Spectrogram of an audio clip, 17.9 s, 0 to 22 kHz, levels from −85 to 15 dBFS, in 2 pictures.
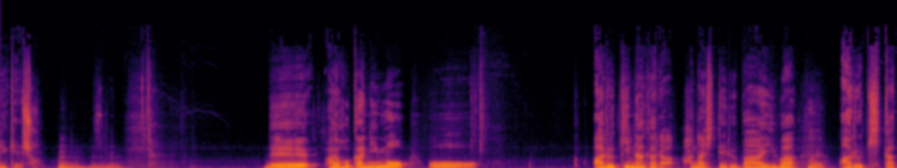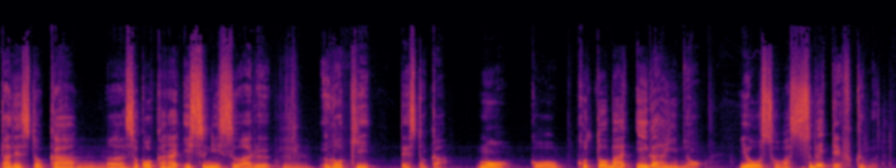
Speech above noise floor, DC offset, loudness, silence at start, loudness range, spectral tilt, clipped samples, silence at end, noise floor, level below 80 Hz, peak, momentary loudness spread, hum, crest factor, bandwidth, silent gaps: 38 dB; under 0.1%; -17 LUFS; 0 s; 3 LU; -5.5 dB/octave; under 0.1%; 0.2 s; -55 dBFS; -42 dBFS; 0 dBFS; 14 LU; none; 16 dB; 18 kHz; none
